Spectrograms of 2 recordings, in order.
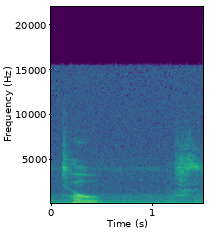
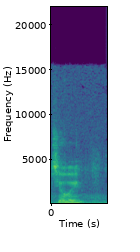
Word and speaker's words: Twohy: and directed by David I'm gonna see if I can pronounce his name correctly toe I'm gonna probably watched his name t-w-o-h-y you see I can't believe it you know just look I can't believe I thought that would be hard to pronounce David Tui it of course is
